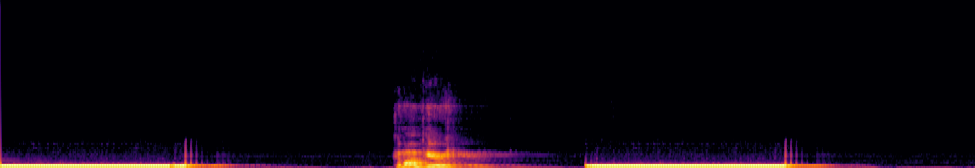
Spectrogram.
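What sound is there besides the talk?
phone ringing on an outgoing call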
